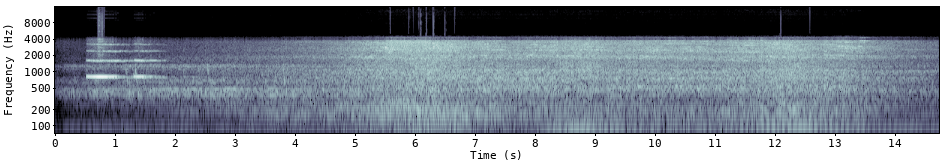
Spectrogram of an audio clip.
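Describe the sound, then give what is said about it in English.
A brief train horn blast opens, then a loud, steady rumble of a train rolling along the rails continues throughout with rhythmic clatter and no voices. It is an automatic intro sound effect, the "Trump train". “Looks like I had the automatic Trump train set up, and I forgot about that.”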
